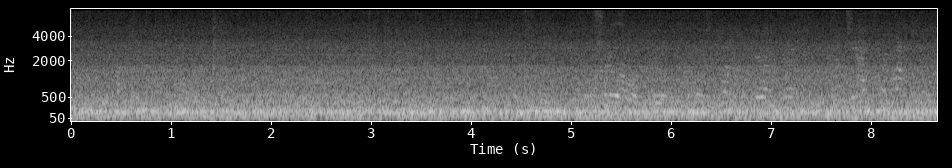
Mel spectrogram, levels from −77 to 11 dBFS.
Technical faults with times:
none

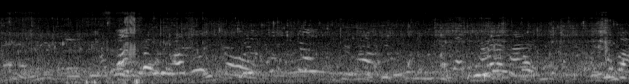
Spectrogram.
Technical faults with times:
2.71 compressed frames skipped

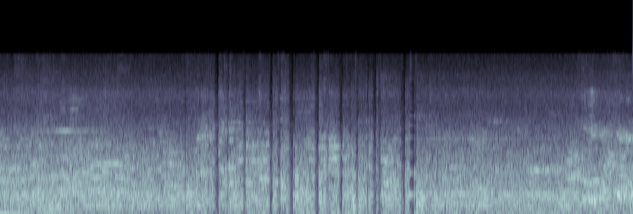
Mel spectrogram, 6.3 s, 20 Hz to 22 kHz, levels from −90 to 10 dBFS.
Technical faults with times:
1.85-4.18 repeated packet loss (robotic sound)

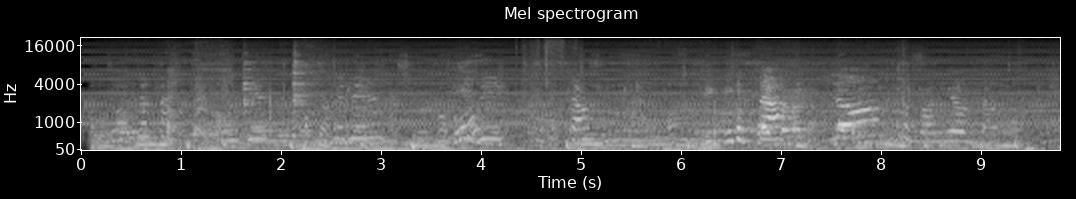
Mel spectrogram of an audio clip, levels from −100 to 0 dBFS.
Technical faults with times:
0.00-9.79 timecode bleed

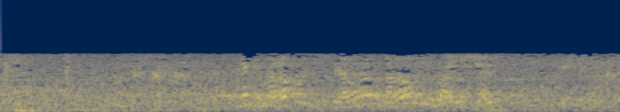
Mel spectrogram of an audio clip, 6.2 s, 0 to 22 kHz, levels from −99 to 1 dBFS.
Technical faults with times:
0.00-6.20 Vorbis compression

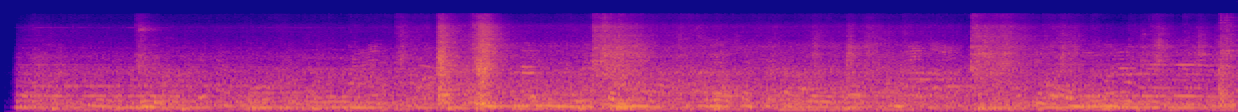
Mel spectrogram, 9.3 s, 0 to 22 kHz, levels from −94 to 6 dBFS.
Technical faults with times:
none

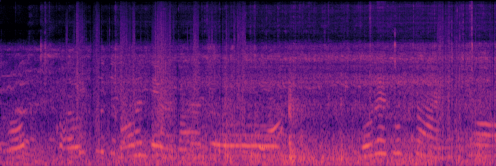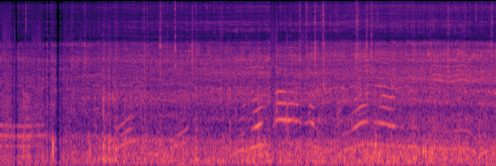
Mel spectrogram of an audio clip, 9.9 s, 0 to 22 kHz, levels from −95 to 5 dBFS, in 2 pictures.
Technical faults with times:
0.65-2.45 loose connector crackle
4.36-5.77 loose connector crackle
7.66-8.02 loose connector crackle

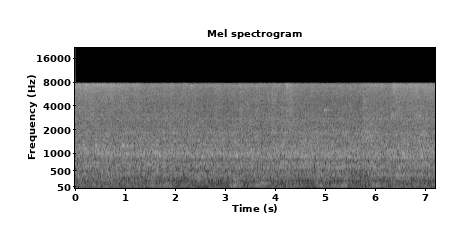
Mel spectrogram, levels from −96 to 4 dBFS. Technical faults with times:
0.00-7.20 4-bit ADPCM compression

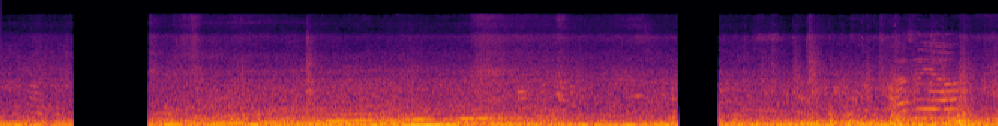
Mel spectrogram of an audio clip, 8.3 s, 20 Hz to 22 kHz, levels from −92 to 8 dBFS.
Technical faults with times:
0.59-1.23 digital broadcast dropout
5.63-5.99 digital broadcast dropout

